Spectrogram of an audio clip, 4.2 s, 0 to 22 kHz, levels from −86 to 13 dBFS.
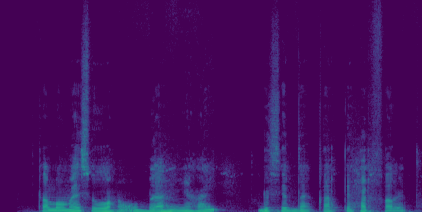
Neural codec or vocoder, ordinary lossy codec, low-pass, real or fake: codec, 44.1 kHz, 1.7 kbps, Pupu-Codec; none; none; fake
